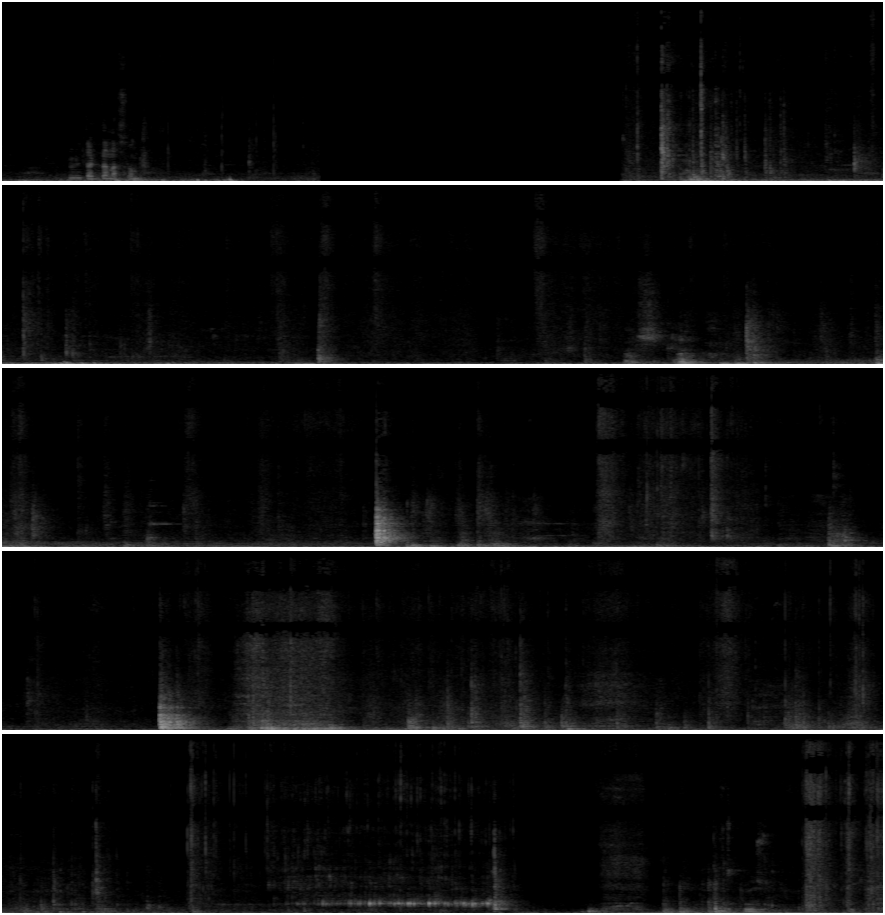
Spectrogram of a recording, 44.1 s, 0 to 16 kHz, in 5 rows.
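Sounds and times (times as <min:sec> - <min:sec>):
coffee pouring into a ceramic mug: 0:37.9 - 0:40.5.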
